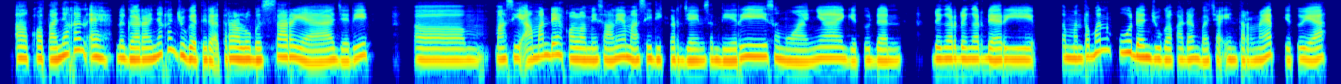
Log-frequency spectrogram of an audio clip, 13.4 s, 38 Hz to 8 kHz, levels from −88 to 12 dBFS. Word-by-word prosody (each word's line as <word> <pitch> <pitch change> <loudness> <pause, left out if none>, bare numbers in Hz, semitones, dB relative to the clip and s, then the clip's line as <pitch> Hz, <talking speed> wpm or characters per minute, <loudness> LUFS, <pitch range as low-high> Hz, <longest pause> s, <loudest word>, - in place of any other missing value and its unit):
eee, 205 -2 0
kotanya 200 +4 +2
kan 340 -4 0
eh 220 -4 0
negaranya 195 - +2
kan 350 - -3
juga 205 - +2
tidak 185 -1 -1
terlalu 190 -2 +3
besar 215 +4 0
ya 170 -2 +1
jadi, 185 +7 -1 0.5
eee, 180 -1 -1 0.3
masih 195 +1 -1
aman 220 +6 +1
deh 255 - +4
kalau 195 -1 +2
misalnya 185 +2 +1
masih 195 -1 0
dikerjain 175 -2 -1
sendiri 185 +6 +2
semuanya 190 +1 0
gitu, 175 +1 -5
dan 175 0 -2 0.3
denger-denger 195 0 +1
dari 185 -1 +1 0.2
teman-temanku 275 +9 0
dan 220 -2 +5
juga 185 -2 -1
kadang 190 +1 -1
baca 175 +1 -4
internet 185 +5 -1
gitu 190 +2 -4
ya, 185 +3 0
190 Hz, 150 wpm, -22 LUFS, 180-205 Hz, 0.5 s, dan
